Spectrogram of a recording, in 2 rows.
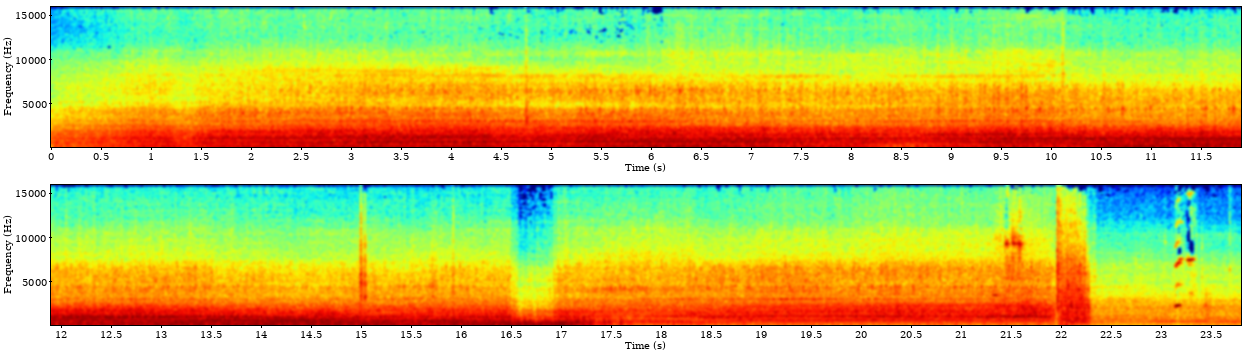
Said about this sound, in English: The cab of the AGCO WHITE 6175 tractor, and it is running the John Deere 560M round baler.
